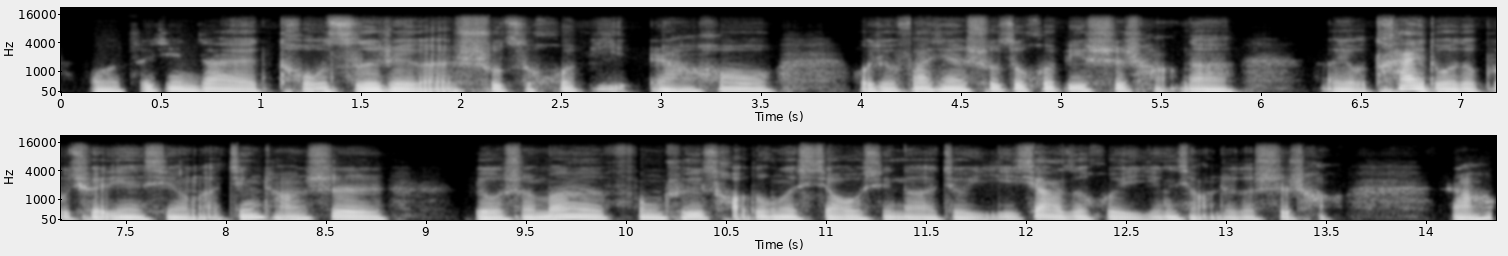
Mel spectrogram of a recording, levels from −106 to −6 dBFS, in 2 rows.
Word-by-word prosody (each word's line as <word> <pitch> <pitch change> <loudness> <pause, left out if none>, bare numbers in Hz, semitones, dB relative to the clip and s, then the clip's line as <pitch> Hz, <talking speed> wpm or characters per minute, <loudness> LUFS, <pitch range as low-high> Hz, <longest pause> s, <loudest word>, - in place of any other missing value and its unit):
我 90 -3 0
最 115 - -3
近 120 -1 +3
在 95 -5 +2
投 85 +1 -2
资 110 +5 +4
这 100 -5 +4
个 80 - 0
数 95 +6 -2
字 115 - -5
货 115 +1 -2
币， 140 +4 -7
然 80 -1 -1
后 105 +1 -1 0.4
我 80 - 0
就 95 +2 +1
发 115 +4 +1
现 120 0 +4
数 115 +3 -1
字 120 0 +2
货 120 +1 0
币 115 0 +1
市 115 +1 -1
场 110 - -7
呢， 80 +1 +2 0.4
呃， - - -4
有 80 -2 +1
太 155 - +5
多 90 -7 +3
的 80 -1 +2
不 75 - -5
确 - - 0
定 85 -1 +3
性 85 0 -1
了， 120 +10 -3
经 130 +1 +3
常 115 -6 -1
是 105 -5 +2 0.4
有 85 -2 +2
什 80 +1 0
么 120 +8 +4
风 125 -3 -1
吹 120 -1 +1
草 110 -2 -4
动 95 -2 0
的 85 - +4
消 90 +2 0
息 95 - -5
呢， 80 -1 0
就 85 +2 -3
一 80 +1 -4
下 120 +7 +2
子 95 -1 -1
会 95 -1 -1
影 80 +2 -2
响 90 - -4
这 80 - -4
个 80 - -3
市 80 - -4
场， - - -11 0.5
然 85 -1 0
后 120 +6 -1
95 Hz, 260 characters per minute, -25 LUFS, 85-115 Hz, 0.5 s, 太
